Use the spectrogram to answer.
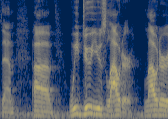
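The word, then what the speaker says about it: Loudr: But are you familiar with Louder at all?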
